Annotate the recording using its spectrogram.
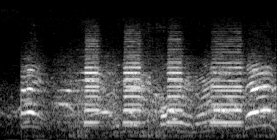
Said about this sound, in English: And you can hear by the horn beeps, there's a lot of people driving by that were in support of what these guys are doing.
